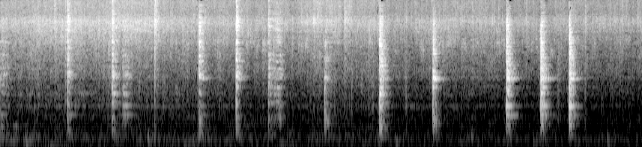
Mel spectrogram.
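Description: Ginger and garlic frying in a pan, stirred in quick irregular strokes, each stroke a crisp scrape over a soft, steady sizzle, close up with no speech.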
